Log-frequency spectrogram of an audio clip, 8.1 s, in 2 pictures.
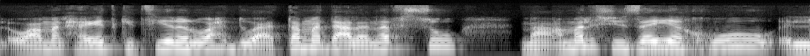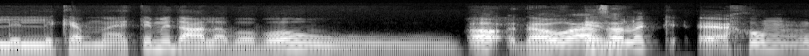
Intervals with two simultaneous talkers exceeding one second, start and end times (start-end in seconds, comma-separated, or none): none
